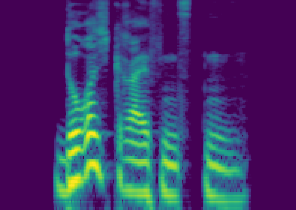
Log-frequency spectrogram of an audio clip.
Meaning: 1. superlative degree of durchgreifend 2. inflection of durchgreifend: strong genitive masculine/neuter singular superlative degree
- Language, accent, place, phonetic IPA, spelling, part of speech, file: German, Germany, Berlin, [ˈdʊʁçˌɡʁaɪ̯fn̩t͡stən], durchgreifendsten, adjective, De-durchgreifendsten.ogg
